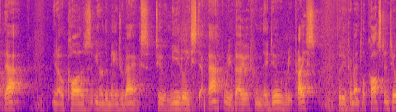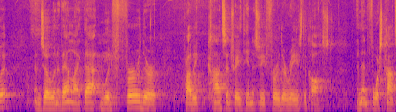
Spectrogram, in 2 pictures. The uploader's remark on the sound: We brought together a panel of leading thinkers and executives from across the sector. In front of a live audience in New York City. This inaugural Live HC Insider Podcast event was hosted by HC Group and Brown Brothers Harriman.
